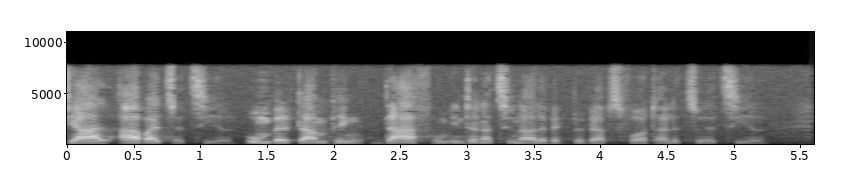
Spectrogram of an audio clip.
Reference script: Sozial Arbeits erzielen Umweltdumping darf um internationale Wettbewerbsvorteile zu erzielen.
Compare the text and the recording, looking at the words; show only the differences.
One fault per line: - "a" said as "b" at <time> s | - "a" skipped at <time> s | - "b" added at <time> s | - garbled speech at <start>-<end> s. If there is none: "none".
none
